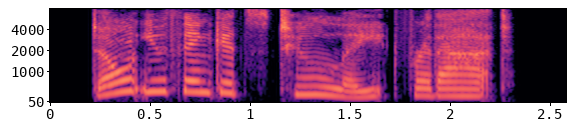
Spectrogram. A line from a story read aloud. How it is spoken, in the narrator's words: I sighed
